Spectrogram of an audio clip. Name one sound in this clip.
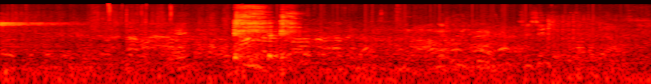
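Men shout and call out across an open sports pitch.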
